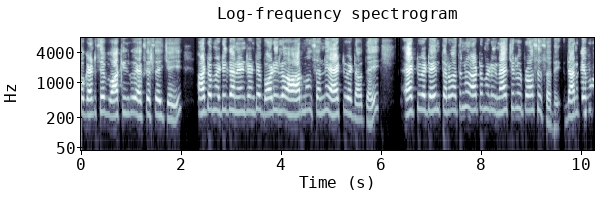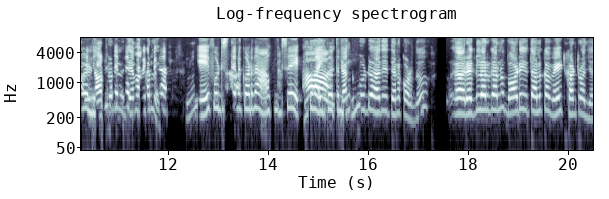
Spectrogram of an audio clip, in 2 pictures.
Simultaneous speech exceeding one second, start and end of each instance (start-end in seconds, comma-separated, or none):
10.0-11.9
